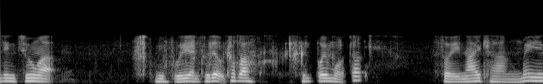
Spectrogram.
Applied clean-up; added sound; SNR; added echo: neural mask model Resemble Enhance denoiser.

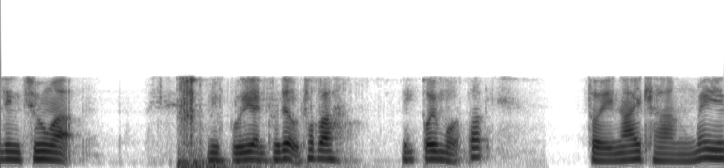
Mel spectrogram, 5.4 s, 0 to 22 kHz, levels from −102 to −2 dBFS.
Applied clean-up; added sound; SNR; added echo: neural mask model DeepFilterNet 3.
